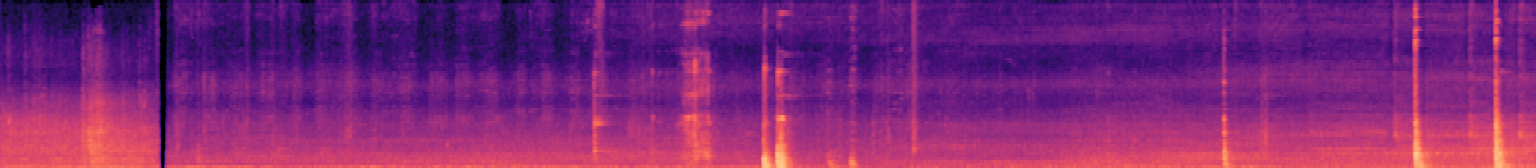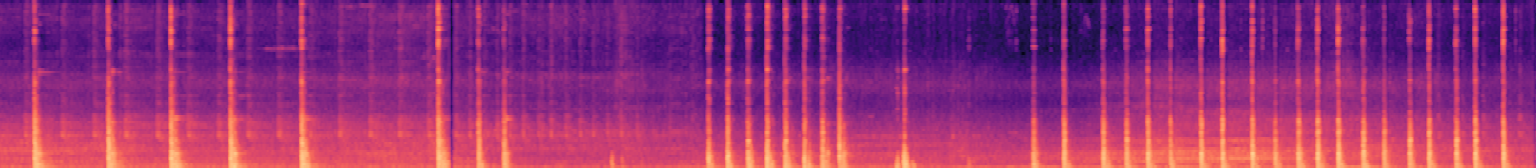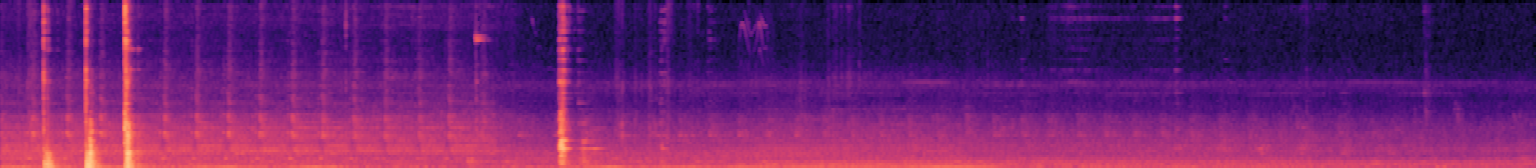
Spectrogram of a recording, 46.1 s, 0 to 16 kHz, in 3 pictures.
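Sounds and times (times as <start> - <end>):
steel blade striking metal nail: 14.1 - 18.6.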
